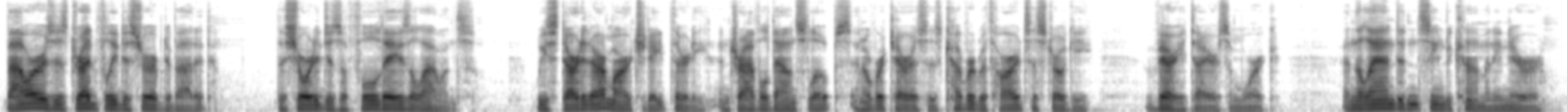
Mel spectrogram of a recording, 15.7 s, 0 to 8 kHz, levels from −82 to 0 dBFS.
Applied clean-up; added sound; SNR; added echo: none; none; none; none.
